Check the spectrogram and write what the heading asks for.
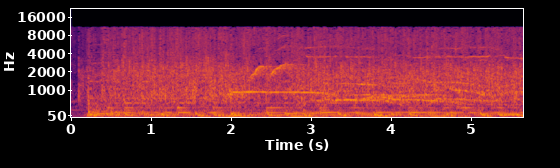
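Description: Sustained, dense applause from a large studio audience on the Spanish TV show El Intermedio, welcoming a new reporter, fills the whole stretch, loud and steady, with faint whistles and cheers rising above the clapping.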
